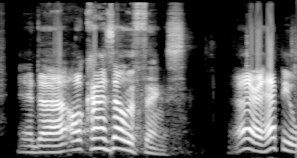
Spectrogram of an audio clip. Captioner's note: laughs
